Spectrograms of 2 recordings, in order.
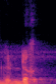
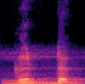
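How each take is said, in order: First: The word ends with a k sound. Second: The word ends with a g sound. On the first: This is how people say it nowadays. The speaker calls it wrong. "bukan gedek" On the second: This is the old Betawi way of saying it. The speaker calls it right. "belakangnya pakai G"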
